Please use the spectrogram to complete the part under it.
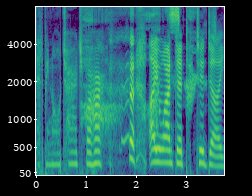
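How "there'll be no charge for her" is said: whisper, lower and quieter. A teacher retells what a pupil's parent said to the till lady: retelling a whisper. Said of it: "he whispered".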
